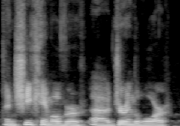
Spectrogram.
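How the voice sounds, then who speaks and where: A man's voice: on the high side, little pitch movement, normal speed. A middle-aged man from Canada, a guest scientist talking casually in an interview, hesitant with many fillers and restarts, recorded in an office. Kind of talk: conversational interview. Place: office with air conditioning hum.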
